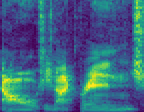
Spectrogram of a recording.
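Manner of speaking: low, very slow drawl. Retelling a conversation about Aurora, imitating a friend's voice. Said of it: "In that voice, too, in that voice".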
